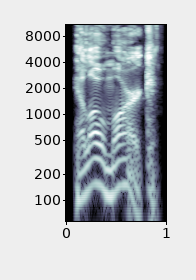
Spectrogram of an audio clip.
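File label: "hello", male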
